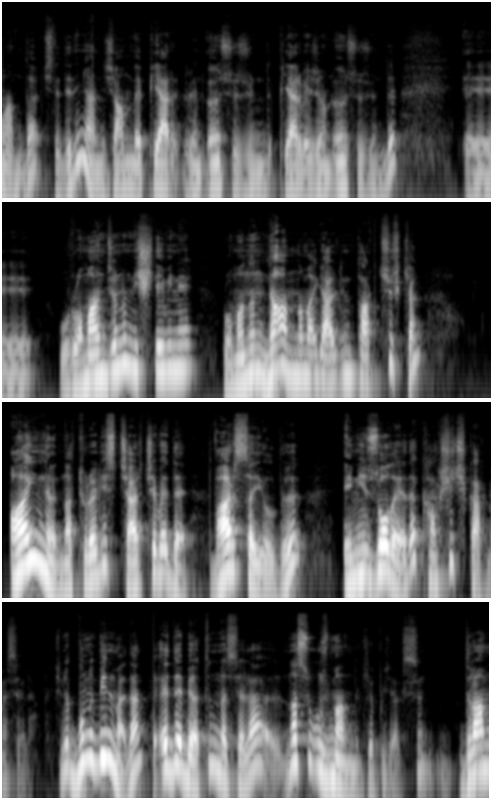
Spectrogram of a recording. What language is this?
Turkish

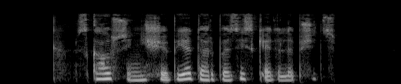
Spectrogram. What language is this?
Georgian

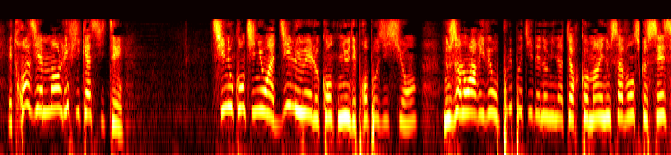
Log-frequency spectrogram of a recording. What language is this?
French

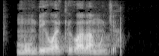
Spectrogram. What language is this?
Taita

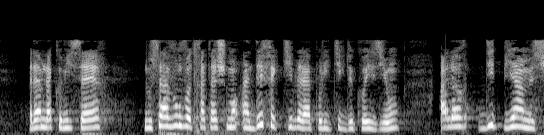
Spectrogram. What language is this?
French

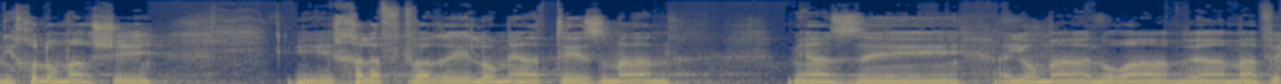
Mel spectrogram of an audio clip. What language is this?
Hebrew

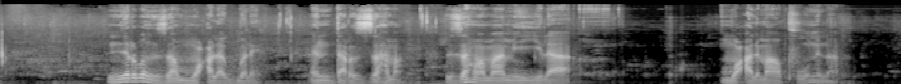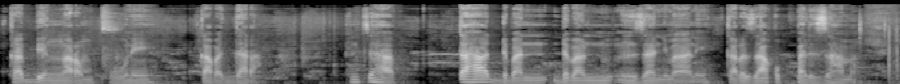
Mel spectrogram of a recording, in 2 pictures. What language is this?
Dagbani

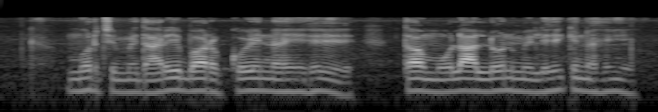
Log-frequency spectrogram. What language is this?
Chhattisgarhi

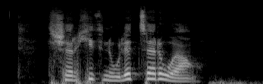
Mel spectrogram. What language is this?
Kabyle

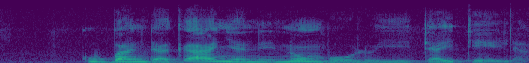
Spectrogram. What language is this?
Zulu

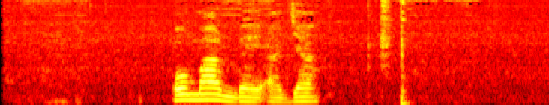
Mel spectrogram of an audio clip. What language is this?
Mbo (Cameroon)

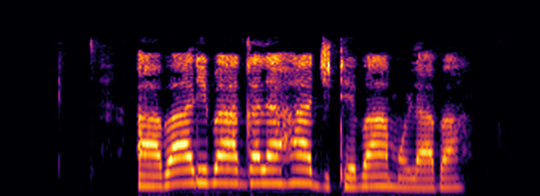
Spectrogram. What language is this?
Ganda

